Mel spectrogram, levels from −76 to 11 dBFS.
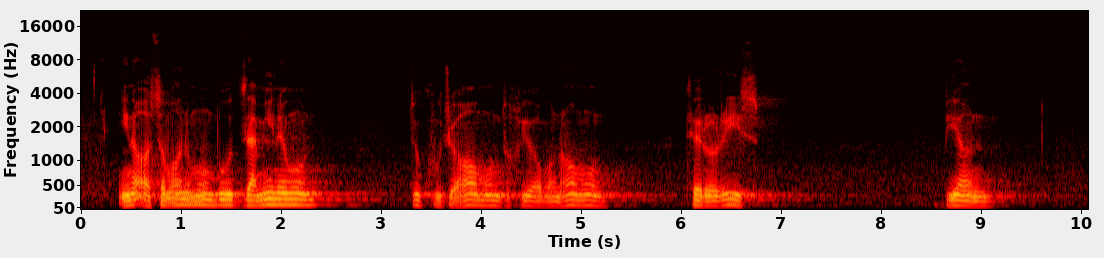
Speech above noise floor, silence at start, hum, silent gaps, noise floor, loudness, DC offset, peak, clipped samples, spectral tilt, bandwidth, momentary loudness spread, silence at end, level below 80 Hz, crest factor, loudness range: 33 dB; 0.2 s; none; none; -59 dBFS; -27 LUFS; under 0.1%; -8 dBFS; under 0.1%; -8 dB/octave; 14 kHz; 18 LU; 0.8 s; -72 dBFS; 20 dB; 7 LU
